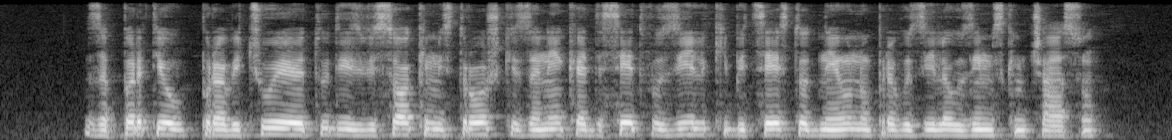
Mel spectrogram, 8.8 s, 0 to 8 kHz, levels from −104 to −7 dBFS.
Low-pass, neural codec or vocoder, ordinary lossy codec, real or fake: 7.2 kHz; none; none; real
